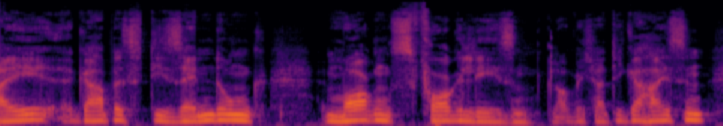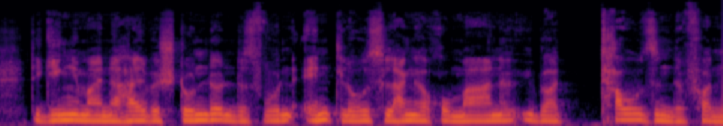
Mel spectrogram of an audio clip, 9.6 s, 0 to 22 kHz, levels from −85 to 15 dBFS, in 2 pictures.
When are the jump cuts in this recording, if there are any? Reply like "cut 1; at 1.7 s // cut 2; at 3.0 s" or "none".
none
